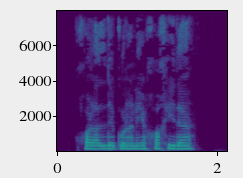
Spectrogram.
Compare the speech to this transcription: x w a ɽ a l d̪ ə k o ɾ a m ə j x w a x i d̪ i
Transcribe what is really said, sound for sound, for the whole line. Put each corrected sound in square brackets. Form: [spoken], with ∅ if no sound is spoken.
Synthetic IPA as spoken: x w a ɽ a l d̪ ə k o ɾ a [n] ə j x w a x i d̪ [a]

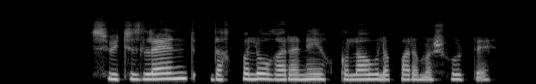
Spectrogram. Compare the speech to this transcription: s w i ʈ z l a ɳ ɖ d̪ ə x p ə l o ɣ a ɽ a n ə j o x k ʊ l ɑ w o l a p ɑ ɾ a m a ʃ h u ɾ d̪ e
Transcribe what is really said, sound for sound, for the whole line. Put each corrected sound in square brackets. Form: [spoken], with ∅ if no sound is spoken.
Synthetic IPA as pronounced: s w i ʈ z l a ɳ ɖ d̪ ə x p ə l o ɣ a [ɾ] a n ə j o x k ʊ l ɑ w o l a p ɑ ɾ a m a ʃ h u ɾ d̪ e

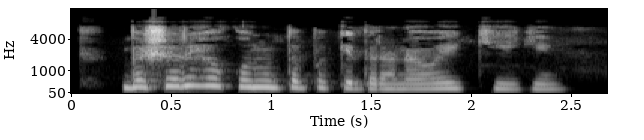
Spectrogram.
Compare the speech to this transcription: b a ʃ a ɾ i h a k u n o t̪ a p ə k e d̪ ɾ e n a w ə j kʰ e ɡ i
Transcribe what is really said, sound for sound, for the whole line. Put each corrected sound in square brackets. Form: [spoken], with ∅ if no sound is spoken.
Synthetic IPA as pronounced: b a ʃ a ɾ i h a [q] u n o t̪ a p ə k e d̪ ɾ [a] n a w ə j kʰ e ɡ i

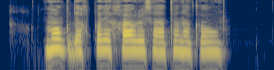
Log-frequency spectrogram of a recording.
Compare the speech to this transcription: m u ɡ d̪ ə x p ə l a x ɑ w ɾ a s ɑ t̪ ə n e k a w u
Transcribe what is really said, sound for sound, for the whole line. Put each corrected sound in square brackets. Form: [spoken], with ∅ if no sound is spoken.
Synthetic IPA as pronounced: m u ɡ d̪ ə x p ə l [e] x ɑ w ɾ [e] s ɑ t̪ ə n [a] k a w u

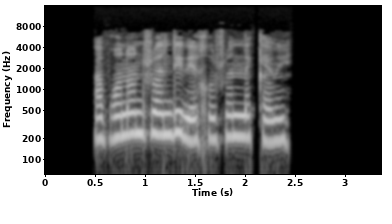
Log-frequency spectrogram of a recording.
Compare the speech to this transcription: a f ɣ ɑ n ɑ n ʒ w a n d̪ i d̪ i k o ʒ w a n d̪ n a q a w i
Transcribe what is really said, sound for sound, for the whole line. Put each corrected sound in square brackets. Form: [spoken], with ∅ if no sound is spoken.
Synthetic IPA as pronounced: a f ɣ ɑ n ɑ n ʒ w a n d̪ i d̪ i [x] o ʒ w a n d̪ n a [k] a w i

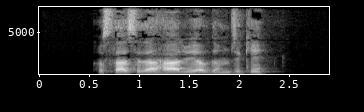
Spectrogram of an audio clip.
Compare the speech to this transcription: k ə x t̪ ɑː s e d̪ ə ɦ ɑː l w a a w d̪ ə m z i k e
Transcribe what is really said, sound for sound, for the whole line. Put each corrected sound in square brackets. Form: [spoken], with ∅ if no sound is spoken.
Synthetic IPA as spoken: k ə [s] t̪ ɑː s e d̪ [ɑ] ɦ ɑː l w [i] a w d̪ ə m z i k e

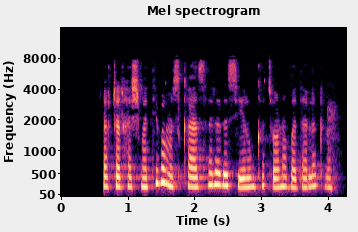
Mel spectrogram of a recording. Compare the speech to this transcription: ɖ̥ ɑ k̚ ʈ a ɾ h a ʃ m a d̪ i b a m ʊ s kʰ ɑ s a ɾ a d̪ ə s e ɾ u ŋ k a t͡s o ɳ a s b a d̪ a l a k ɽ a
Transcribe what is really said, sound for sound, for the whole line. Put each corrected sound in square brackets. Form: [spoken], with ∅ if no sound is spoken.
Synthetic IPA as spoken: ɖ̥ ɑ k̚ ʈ a ɾ h a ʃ m a [t̪] i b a m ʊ s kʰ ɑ s a ɾ a d̪ ə s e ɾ u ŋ k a t͡s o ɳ a [∅] b a d̪ a l a k ɽ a

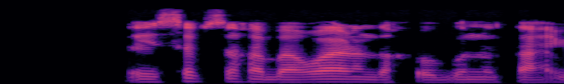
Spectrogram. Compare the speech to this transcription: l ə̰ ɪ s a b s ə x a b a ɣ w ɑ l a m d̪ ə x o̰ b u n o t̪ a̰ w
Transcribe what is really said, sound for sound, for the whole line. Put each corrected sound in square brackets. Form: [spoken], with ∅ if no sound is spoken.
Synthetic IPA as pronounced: l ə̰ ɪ s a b s ə x a b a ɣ w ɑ [ɽ] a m d̪ ə x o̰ b u n o t̪ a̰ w

